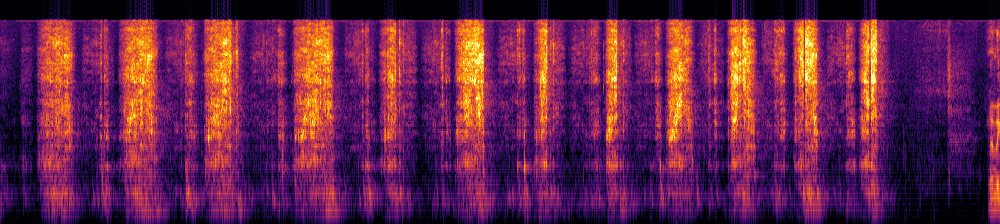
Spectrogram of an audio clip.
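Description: Block plane shaving the curved top edge of a wooden board, smoothing a rough bandsawn arc: a quick series of short strokes, about two a second, that stop about a second before the end.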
